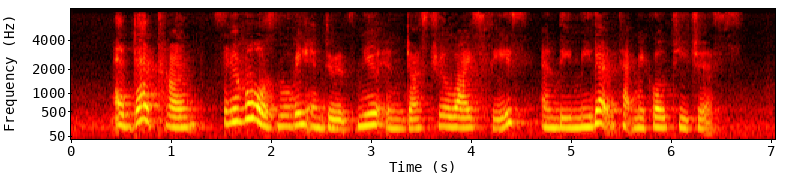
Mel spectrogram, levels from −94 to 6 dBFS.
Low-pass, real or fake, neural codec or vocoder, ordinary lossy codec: none; fake; codec, 16 kHz, 1.1 kbps, Voila-Tokenizer; none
